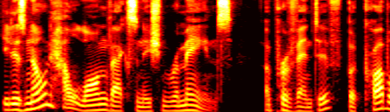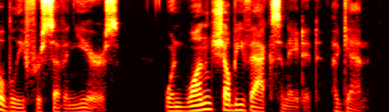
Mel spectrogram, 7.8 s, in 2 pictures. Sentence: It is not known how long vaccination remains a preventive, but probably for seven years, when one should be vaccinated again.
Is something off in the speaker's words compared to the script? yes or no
yes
